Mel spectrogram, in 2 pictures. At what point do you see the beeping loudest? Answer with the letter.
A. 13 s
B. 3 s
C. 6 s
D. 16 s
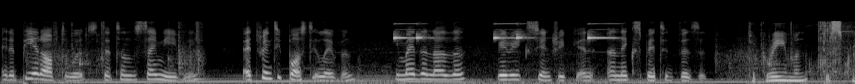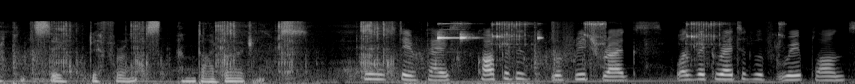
A.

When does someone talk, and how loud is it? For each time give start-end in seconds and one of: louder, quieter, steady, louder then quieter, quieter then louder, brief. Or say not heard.
0.0-17.0 steady.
